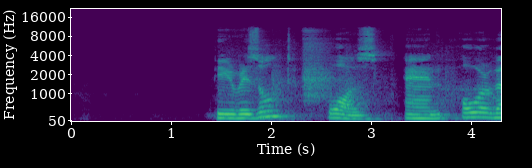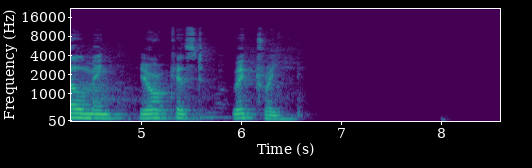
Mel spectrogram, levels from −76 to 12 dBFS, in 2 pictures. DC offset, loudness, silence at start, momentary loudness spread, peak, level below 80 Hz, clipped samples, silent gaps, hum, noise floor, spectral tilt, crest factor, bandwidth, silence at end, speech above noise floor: under 0.1%; -20 LUFS; 1.45 s; 10 LU; -4 dBFS; -62 dBFS; under 0.1%; none; none; -84 dBFS; -6 dB/octave; 18 dB; 11.5 kHz; 2.05 s; 65 dB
